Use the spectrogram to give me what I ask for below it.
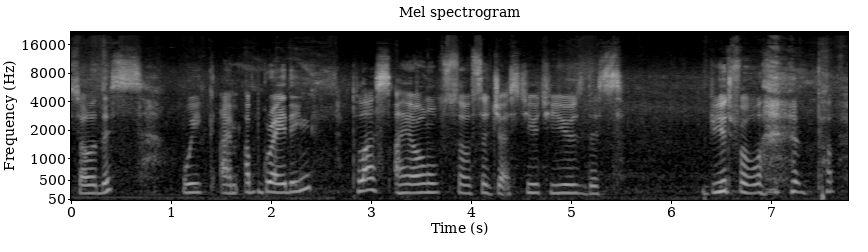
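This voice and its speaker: A woman at medium pitch speaks very slowly with long, frequent pauses and a fairly even intonation while noticeable background noise runs underneath. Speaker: vlogger. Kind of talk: vlog monologue.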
